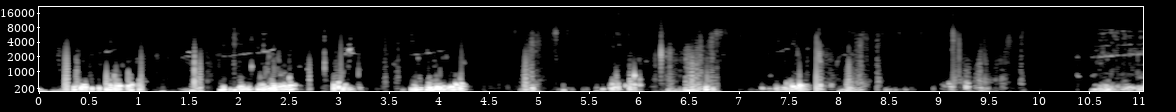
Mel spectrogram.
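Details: Repeated low gurgling growls in uneven bursts with short gaps; ordinary stomach growling.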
